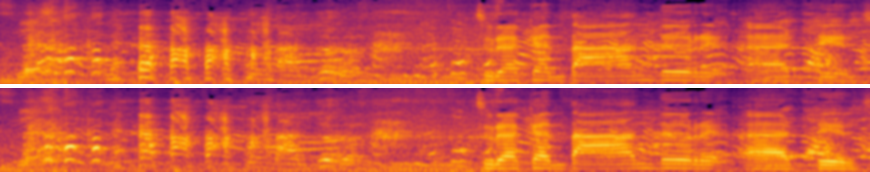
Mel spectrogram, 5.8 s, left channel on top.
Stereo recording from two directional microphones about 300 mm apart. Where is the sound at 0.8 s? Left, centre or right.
Centre.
